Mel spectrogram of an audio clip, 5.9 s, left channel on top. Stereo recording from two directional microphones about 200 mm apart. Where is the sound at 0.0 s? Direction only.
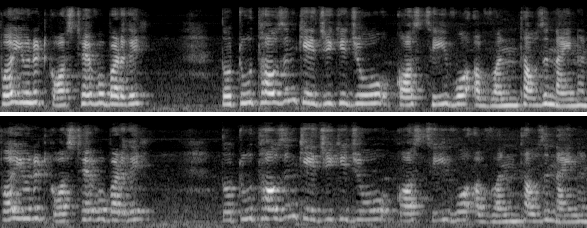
50° left (ahead or behind).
